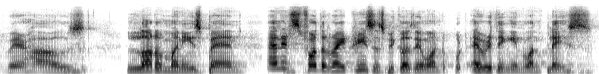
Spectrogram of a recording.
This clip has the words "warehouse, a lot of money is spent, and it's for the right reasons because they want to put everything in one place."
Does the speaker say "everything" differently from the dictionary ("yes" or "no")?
yes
